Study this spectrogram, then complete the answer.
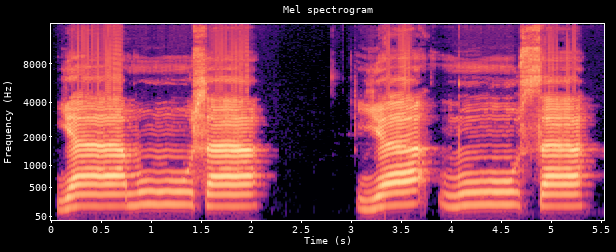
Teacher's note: سین کو باریک کرنا ہے، سیٹی کی آواز پیدا کرنی ہے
